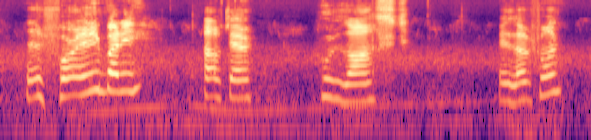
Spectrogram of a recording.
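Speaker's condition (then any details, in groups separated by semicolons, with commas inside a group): Traumatic brain injury; trouble talking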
